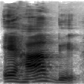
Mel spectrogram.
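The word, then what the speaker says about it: אחד: Pronunciado na língua hebraica como errad, porque o único de unidade absoluta é o Yahid.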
